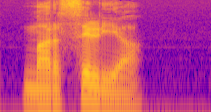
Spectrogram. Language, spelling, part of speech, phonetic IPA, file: Polish, Marsylia, proper noun, [marˈsɨlʲja], Pl-Marsylia.ogg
